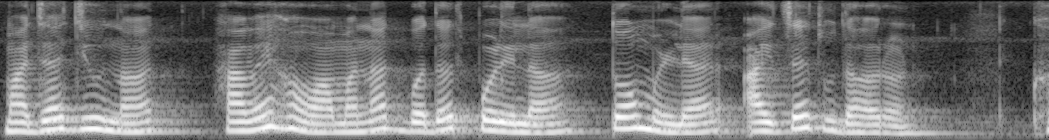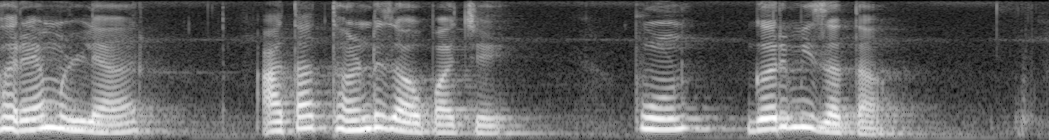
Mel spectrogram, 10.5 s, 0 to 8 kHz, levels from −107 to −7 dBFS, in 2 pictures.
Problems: none marked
